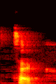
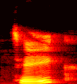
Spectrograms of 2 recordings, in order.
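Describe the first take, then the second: First: The vowel is one steady sound. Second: The vowel glides between two sounds. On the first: "one sound. It's no longer a, mon a diphthong, okay, two sounds, but a monophthong" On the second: "you pronounce two vowels"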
